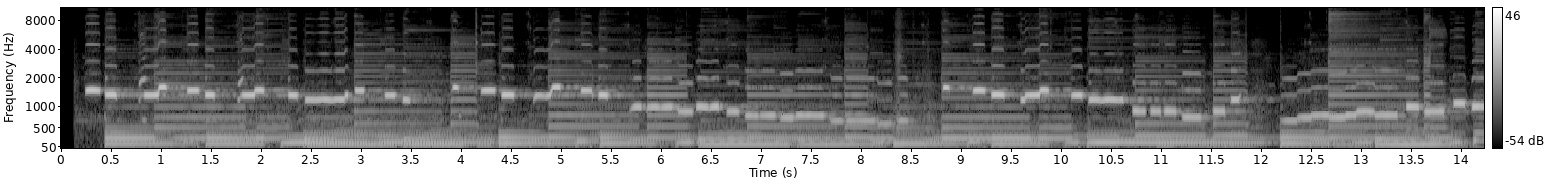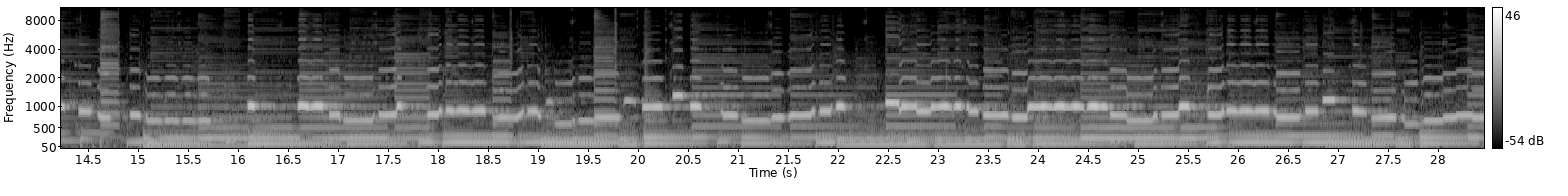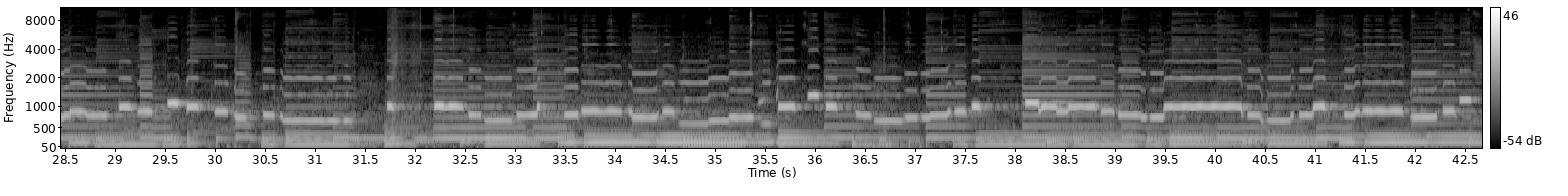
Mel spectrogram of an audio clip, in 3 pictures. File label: reels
